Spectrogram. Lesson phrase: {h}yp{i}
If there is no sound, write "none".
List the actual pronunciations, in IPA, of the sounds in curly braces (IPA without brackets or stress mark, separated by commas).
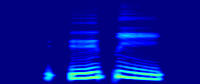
ʔ, i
